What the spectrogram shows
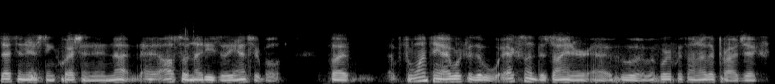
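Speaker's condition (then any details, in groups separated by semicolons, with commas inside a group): Parkinson's disease, rigidity-predominant, no tremor; never had tremors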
